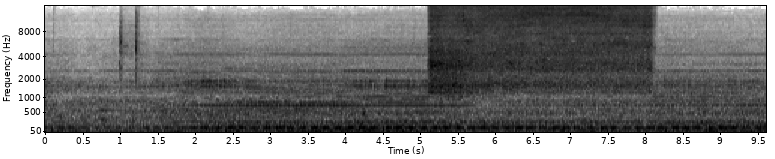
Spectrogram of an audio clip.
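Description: R-410A refrigerant gas hissing out at the gauge manifold's charging hose for about three seconds, starting and stopping abruptly. A vacuum pump hums steadily underneath.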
